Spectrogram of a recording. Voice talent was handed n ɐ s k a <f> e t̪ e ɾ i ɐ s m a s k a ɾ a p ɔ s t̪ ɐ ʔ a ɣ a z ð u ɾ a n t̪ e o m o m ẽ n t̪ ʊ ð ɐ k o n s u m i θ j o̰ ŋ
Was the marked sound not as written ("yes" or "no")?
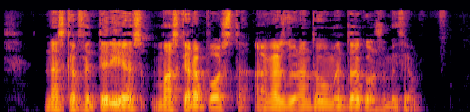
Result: no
